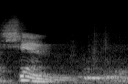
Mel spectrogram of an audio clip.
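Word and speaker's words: שם: de una raíz hebrea que es Shen, se pronuncia Shen.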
